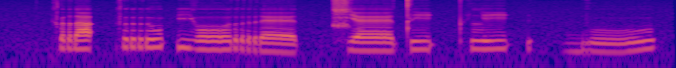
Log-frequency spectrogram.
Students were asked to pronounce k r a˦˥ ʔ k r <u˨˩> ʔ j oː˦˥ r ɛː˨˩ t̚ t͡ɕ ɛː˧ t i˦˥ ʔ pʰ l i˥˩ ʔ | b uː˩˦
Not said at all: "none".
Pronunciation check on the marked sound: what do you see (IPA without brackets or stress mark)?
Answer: u˥˩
